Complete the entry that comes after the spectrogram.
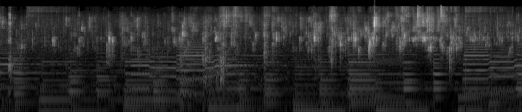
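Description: Salmon fillets sizzling and crackling as they fry in butter and oil in a pan, with background music over it.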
